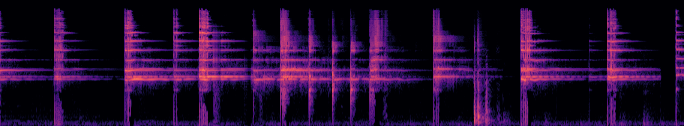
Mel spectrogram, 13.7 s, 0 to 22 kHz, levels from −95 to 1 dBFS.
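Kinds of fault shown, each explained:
call audio freeze: At 4.27–4.44 s the sound stalls into a fading buzz or hiss for about 137 ms, likely from delayed packets, shown as smeared, flattened spectrogram frames.
burst of packet loss: At 4.89 s and 5.19 s, about 120 ms and 60 ms vanish, filled by the last sound fading out; waveforms show sudden fading envelopes, then abrupt resumption.
call bitrate drop: From 4.95 to 11.79 s the bitrate falls from 48 to 12 kbps, sound turns muffled and watery; the spectrogram's upper band empties.
jitter buffer speed-up: At 9.91–10.39 s (111%) and 12.66–13.45 s (108%), around 70 ms each is trimmed; events bunch closer, with pitch unchanged.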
